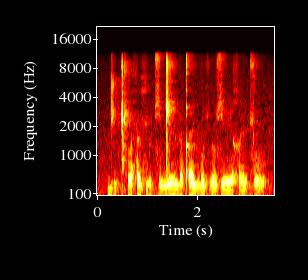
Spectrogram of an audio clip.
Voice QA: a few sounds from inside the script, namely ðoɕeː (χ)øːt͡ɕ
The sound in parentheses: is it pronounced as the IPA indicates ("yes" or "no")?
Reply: yes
